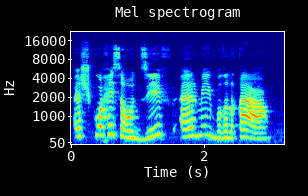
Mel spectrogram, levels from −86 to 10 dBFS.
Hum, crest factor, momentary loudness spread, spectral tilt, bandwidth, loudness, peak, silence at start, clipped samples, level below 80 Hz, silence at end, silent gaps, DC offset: none; 18 dB; 12 LU; -3.5 dB/octave; 14.5 kHz; -18 LUFS; 0 dBFS; 0.05 s; under 0.1%; -66 dBFS; 0.25 s; none; under 0.1%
